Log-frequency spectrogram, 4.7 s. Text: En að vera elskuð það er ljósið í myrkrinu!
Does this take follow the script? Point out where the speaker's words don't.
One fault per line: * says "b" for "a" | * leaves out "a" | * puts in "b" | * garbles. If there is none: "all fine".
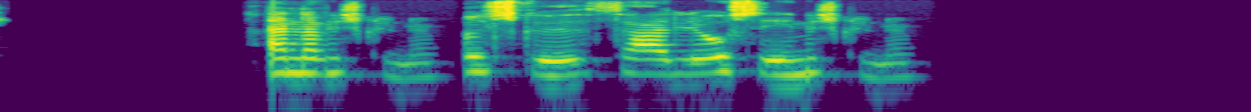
* says "myrkrinu" for "vera"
